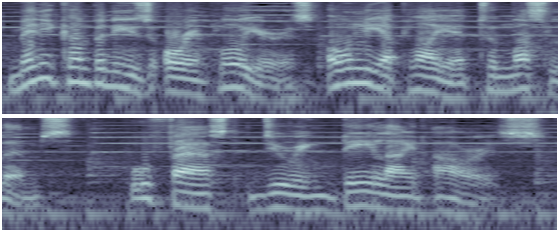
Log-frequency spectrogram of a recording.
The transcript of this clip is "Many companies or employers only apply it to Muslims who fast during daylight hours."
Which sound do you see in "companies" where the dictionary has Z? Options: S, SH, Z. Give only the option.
Z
